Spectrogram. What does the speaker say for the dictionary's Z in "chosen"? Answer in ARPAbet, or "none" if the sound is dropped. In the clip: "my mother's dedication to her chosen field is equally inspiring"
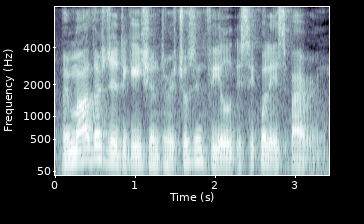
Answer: S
